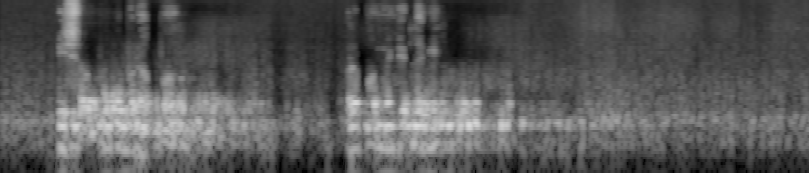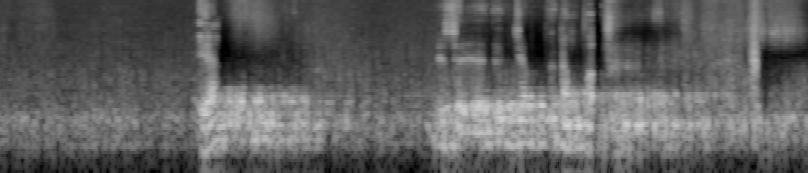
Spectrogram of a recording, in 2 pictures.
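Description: A middle-aged man speaks with animation into a headset microphone, in bursts with pauses.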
